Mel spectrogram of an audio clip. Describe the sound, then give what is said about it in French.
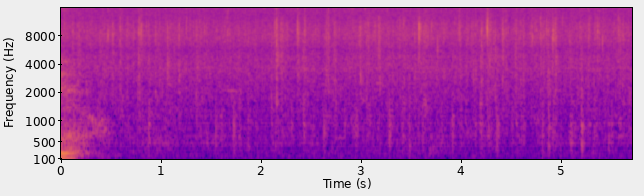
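Steady rain falls in a soft, even patter with scattered sharper drops ticking on a surface, continuous; a brief louder burst opens the moment before the rain settles in. “Profitez toujours du son de cette pluie de cette connexion avec la nature.”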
